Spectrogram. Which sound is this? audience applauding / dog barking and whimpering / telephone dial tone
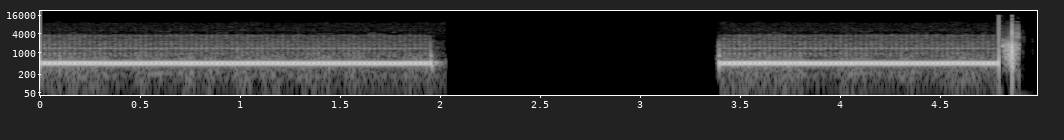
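telephone dial tone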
